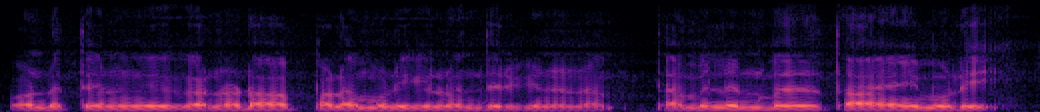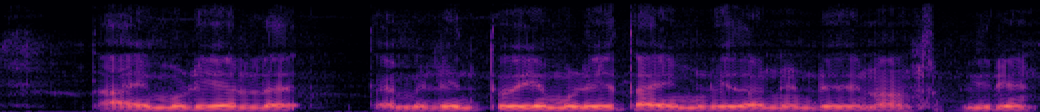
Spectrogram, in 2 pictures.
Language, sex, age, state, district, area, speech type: Tamil, male, 18-30, Tamil Nadu, Dharmapuri, rural, spontaneous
